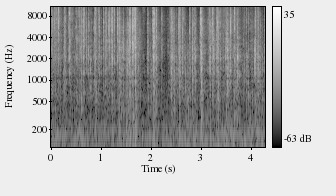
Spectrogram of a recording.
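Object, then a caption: Plastic shopping bag. An empty white plastic shopping bag is grabbed and crumpled by hands, producing a steady run of quiet, sharp crinkles and crackles. The sound is bright and high, with almost no low end, and each crackle stops almost instantly.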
